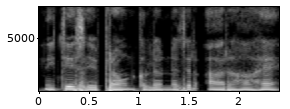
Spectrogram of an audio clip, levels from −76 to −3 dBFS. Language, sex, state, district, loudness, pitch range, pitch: Hindi, female, Himachal Pradesh, Shimla, -20 LUFS, 170-185 Hz, 175 Hz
